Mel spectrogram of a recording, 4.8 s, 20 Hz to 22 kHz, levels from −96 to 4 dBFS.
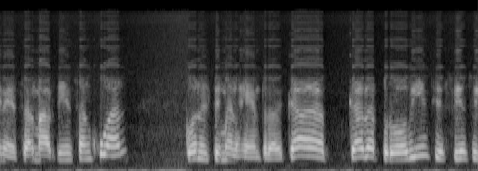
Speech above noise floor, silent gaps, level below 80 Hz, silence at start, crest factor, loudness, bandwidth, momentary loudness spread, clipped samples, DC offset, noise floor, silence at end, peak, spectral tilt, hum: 20 dB; none; -52 dBFS; 0 s; 16 dB; -26 LUFS; 17 kHz; 4 LU; under 0.1%; under 0.1%; -45 dBFS; 0 s; -10 dBFS; -3.5 dB/octave; none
